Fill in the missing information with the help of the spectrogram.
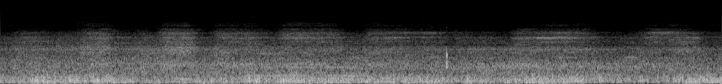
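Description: A long freight train of tank wagons, hauled by a diesel locomotive, runs along a curving track with a steady rumble from the engine and rolling wheels.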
